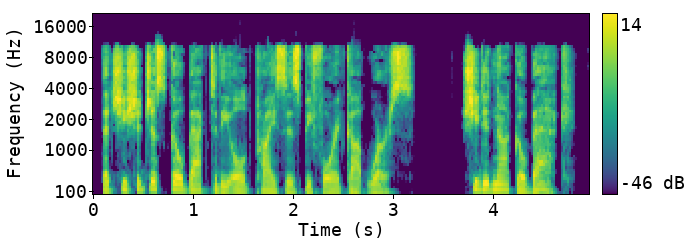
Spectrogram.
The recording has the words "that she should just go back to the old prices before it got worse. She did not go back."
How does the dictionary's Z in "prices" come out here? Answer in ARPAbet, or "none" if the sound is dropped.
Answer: Z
